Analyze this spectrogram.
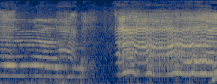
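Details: A newborn cries in two bursts with a brief pause between them: strong, clear, high-pitched wails in a small room, a typical healthy infant cry.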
